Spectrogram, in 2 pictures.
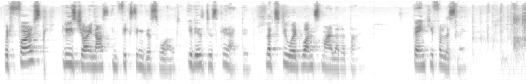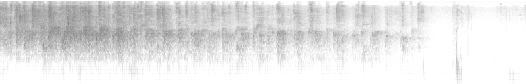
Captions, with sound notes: But first, please join us in fixing this world. It is disconnected. Let's do it one smile at a time. Thank you for listening. [APPLAUSE]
